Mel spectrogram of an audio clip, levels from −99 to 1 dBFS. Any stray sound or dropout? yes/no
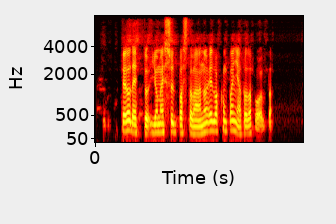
no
